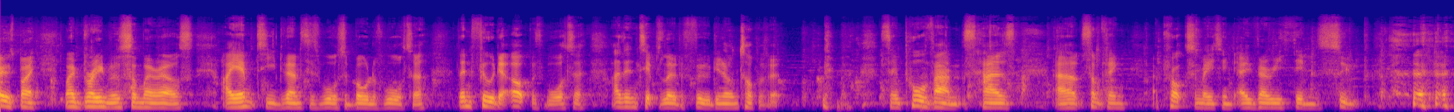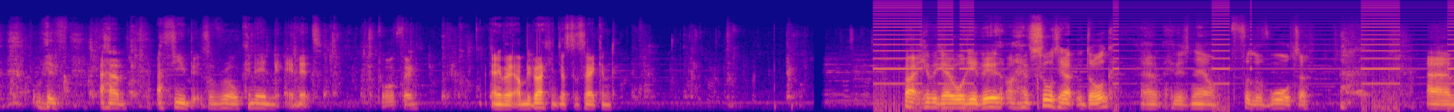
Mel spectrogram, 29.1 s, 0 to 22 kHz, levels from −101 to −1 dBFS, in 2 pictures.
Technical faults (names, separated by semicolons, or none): computer activity noise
